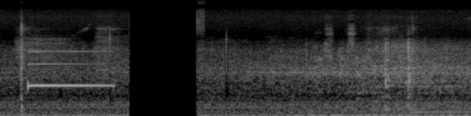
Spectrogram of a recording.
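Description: A click, then a steady electronic beep-like tone lasting about a second over a low steady car or traffic rumble. The audio then cuts out completely for about a second and returns to the same low rumble.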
